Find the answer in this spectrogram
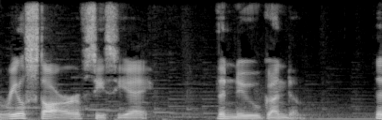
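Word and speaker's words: ν: would become Zeta so the Greek letter in lower case you know looks like a V but is phonetically new like the English word new so we get new Gundam get it huh get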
